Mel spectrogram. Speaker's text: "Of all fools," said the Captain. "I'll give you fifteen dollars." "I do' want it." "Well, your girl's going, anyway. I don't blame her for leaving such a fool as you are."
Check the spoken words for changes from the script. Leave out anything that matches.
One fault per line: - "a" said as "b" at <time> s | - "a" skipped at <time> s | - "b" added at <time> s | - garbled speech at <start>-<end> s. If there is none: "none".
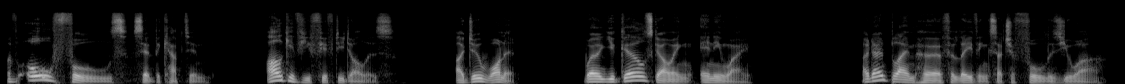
- "fifteen" said as "fifty" at 3.1 s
